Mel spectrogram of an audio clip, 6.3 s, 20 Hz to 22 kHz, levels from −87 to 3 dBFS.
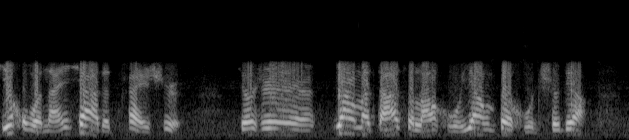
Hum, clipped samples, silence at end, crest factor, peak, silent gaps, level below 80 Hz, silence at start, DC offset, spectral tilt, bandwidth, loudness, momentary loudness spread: none; under 0.1%; 0.45 s; 16 dB; -14 dBFS; none; -84 dBFS; 0 s; under 0.1%; -6 dB/octave; 3.8 kHz; -31 LUFS; 7 LU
